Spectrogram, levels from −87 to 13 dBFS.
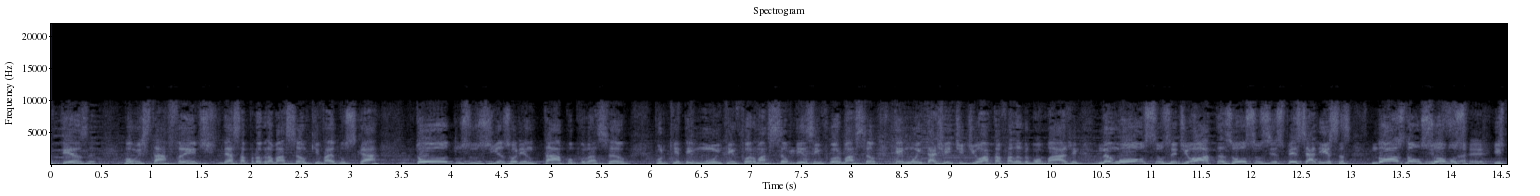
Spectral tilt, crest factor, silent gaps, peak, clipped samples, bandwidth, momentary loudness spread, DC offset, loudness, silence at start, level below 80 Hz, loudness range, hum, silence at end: -5 dB/octave; 10 dB; none; -20 dBFS; under 0.1%; 10.5 kHz; 3 LU; under 0.1%; -31 LUFS; 0 s; -46 dBFS; 1 LU; none; 0 s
